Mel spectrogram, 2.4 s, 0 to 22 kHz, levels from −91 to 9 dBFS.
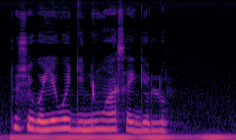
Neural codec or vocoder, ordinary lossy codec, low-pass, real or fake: none; none; none; real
